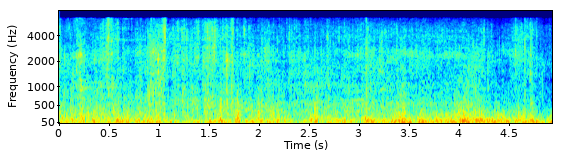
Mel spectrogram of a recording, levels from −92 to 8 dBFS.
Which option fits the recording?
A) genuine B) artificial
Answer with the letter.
A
